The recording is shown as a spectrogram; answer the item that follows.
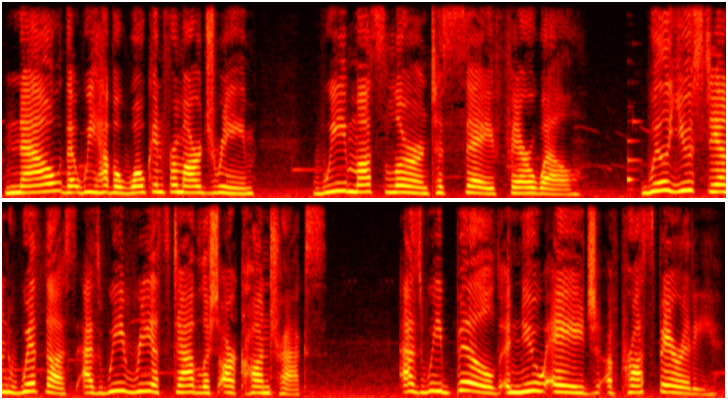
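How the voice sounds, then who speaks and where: An actress playing a solemn, dignified female leader giving a measured ceremonial speech in a video game. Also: sits high, a bit bright, faint music behind. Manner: measured, oratorical.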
